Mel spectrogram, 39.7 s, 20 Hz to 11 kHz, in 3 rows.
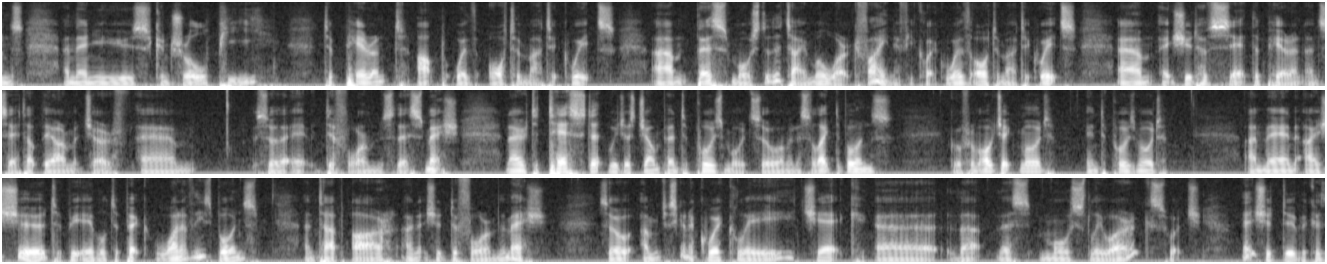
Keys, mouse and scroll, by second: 2.7 ctrl+p, 11.4 middle click, 12.4 shift+middle click, 12.9 middle click, 15.7-16.3 scroll up 2, 16.7 middle click, 17.7-18.8 scroll down 3, 18.1 middle click, 21.3 click, 23.2 click, 26.9 shift+middle click, 28.9 click, 29.9 r, 32.2 click, 32.4 r, 33.8 click, 33.9 r, 36.2 click, 36.9 click, 37.3 r, 38.9 click, 39.2 r.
